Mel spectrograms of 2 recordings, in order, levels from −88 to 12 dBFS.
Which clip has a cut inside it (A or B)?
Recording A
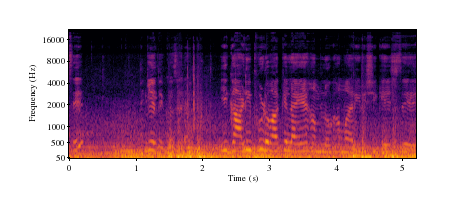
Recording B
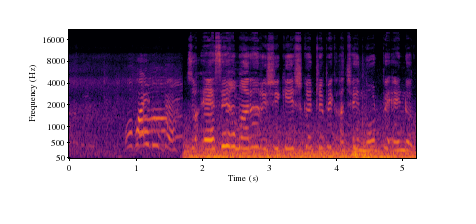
B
